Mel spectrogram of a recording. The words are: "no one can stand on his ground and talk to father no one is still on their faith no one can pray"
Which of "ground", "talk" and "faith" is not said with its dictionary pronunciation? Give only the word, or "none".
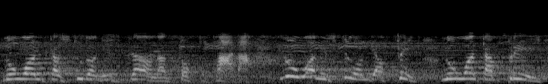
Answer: faith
